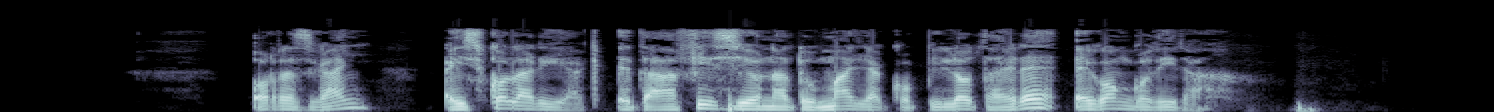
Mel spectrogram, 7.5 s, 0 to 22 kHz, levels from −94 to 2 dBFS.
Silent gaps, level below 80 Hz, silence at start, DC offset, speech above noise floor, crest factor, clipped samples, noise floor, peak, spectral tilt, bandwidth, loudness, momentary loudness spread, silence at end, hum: none; -36 dBFS; 1.25 s; under 0.1%; over 75 dB; 16 dB; under 0.1%; under -90 dBFS; 0 dBFS; -5 dB/octave; 8 kHz; -15 LUFS; 15 LU; 0.9 s; none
